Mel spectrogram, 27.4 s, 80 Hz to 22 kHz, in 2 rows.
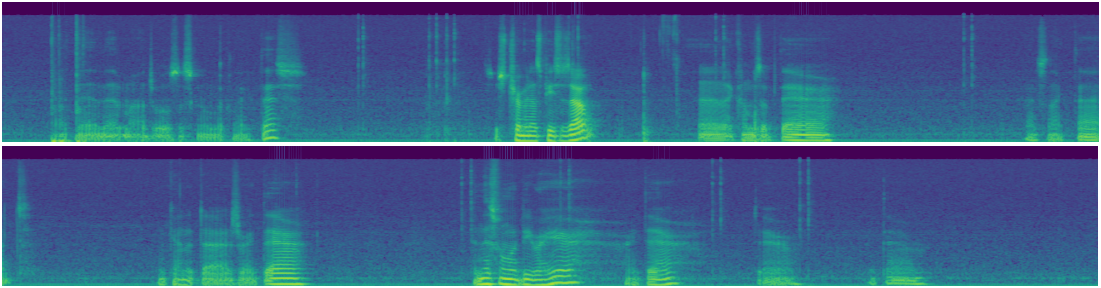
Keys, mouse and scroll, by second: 0.5 r, 0.7 space.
